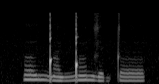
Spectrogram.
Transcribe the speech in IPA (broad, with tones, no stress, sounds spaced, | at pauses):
ɜ˦ ɪ̯ ŋ͡ǃ ã˨ j ŋ͡ǃ œ̃˦ n z e˨ ɖ t ɜ˦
